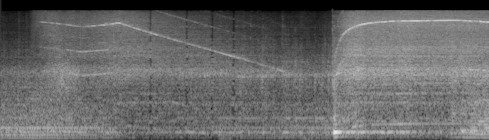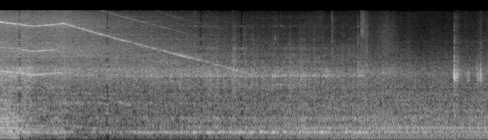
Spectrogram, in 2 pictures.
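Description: Benchtop pocket-hole drilling machine: its motor whine falls away as it winds down, then it starts again with a sudden jump in level just over three seconds in, drills a pocket hole for about two seconds, and winds down with a falling whine.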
